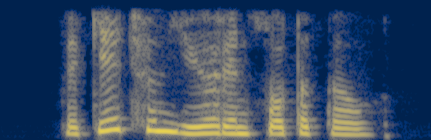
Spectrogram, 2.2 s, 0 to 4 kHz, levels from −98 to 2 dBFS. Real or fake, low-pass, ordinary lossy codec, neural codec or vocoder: fake; 3.6 kHz; AAC, 32 kbps; codec, 16 kHz, 16 kbps, FreqCodec, larger model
